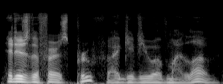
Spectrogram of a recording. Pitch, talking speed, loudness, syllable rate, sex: 95 Hz, 295 wpm, -20 LUFS, 5.4 syllables/s, male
